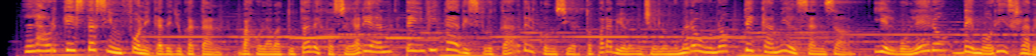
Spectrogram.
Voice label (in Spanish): Spots de radio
